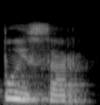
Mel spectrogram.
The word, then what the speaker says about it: писар: перед нами тверда група далі писар наголос падає на корінь перед нами м'яка група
